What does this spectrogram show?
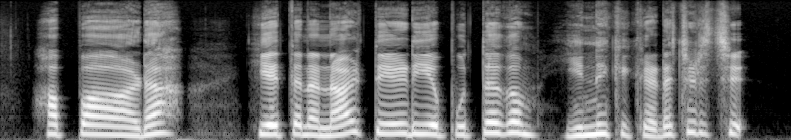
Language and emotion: Tamil, happy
